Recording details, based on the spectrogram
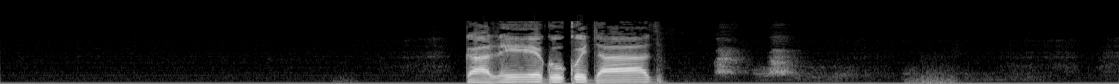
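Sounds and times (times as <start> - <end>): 
steady hiss: 0.0 - 11.1
speech: 4.7 - 6.7
large dog barking: 7.1 - 8.7
deep rumbling thud: 9.1 - 9.7.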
